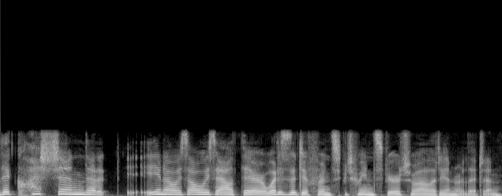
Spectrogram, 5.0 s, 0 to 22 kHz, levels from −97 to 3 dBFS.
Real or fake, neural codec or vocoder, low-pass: fake; codec, 16 kHz in and 24 kHz out, 2.2 kbps, FireRedTTS-2 codec; 7.2 kHz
